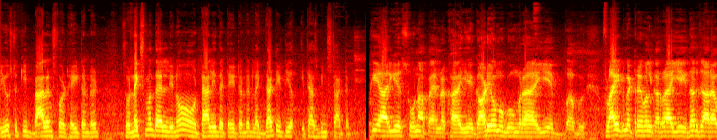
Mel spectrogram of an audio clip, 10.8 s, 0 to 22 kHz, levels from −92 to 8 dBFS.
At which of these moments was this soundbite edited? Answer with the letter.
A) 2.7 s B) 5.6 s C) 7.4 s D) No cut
B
